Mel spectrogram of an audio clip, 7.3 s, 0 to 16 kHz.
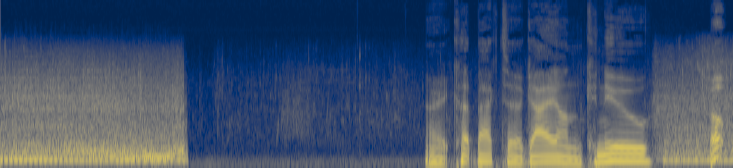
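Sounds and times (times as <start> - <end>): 
speedboat motor droning on water: 0.0 - 2.7, 6.4 - 7.3
rushing water: 0.0 - 4.3, 6.5 - 7.3
speech: 4.4 - 7.3.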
